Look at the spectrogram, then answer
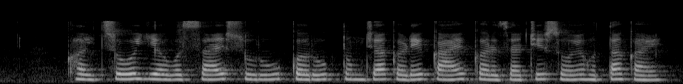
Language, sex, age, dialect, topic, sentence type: Marathi, female, 18-24, Southern Konkan, banking, question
